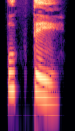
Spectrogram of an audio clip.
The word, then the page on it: ಉಕ್ಥ: kannada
